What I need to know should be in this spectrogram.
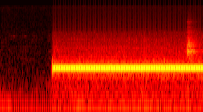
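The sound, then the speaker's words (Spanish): A steady, continuous telephone dial tone sounds while a call is being placed to the IMF. It starts abruptly after a brief silence and holds one unbroken pitch, loud and alone, with a faint extra blip near the end. “Ahí sí estamos llamando al FMI. Esto es de verdad, ¿eh?”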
